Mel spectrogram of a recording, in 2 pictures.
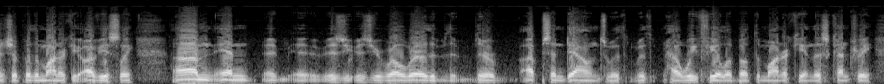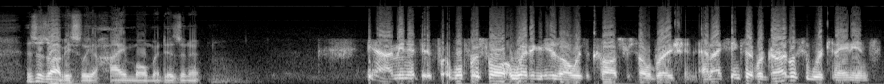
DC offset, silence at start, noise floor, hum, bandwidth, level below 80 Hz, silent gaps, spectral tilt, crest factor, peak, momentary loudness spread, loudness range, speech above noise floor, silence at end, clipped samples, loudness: under 0.1%; 0 s; -43 dBFS; none; 17 kHz; -40 dBFS; none; -5 dB/octave; 10 dB; 0 dBFS; 11 LU; 6 LU; 33 dB; 0.05 s; 0.6%; -10 LUFS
